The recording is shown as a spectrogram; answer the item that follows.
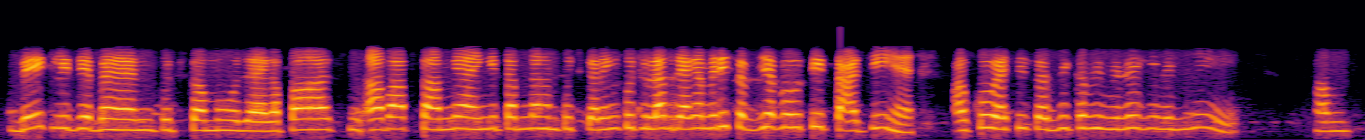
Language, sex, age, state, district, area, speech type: Hindi, female, 30-45, Uttar Pradesh, Sonbhadra, rural, conversation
